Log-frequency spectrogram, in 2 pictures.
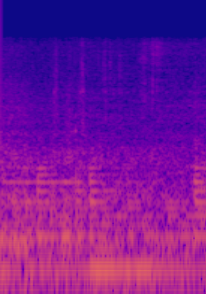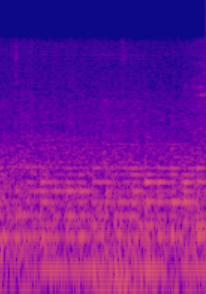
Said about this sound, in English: Sorry, I was in traffic and I had cars coming at me.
